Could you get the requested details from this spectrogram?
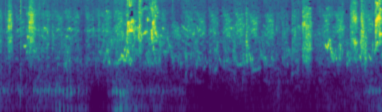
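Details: Budgerigars chattering to each other, a steady stream of warbling chirps and short squawks from several birds, with a low hum underneath.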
